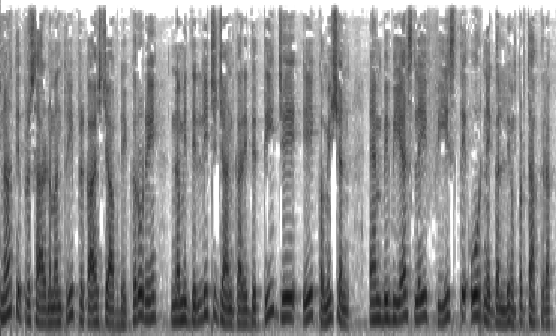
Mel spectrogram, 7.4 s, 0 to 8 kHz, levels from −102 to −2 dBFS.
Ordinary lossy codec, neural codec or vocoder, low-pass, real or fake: none; none; 7.2 kHz; real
